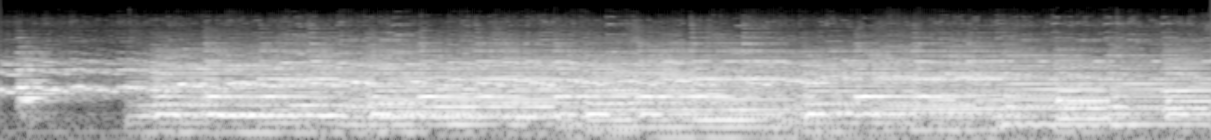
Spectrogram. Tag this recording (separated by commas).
playing erhu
